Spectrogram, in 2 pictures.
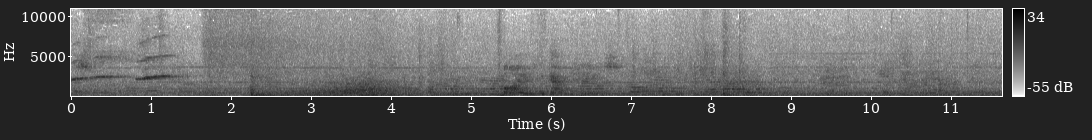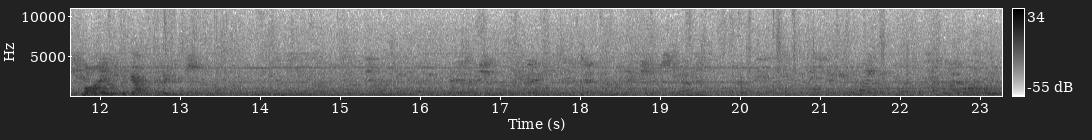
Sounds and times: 0.0s people 23.2s
0.0s train arriving and departing 23.2s
3.2s announcement 10.4s
11.0s announcement 19.6s

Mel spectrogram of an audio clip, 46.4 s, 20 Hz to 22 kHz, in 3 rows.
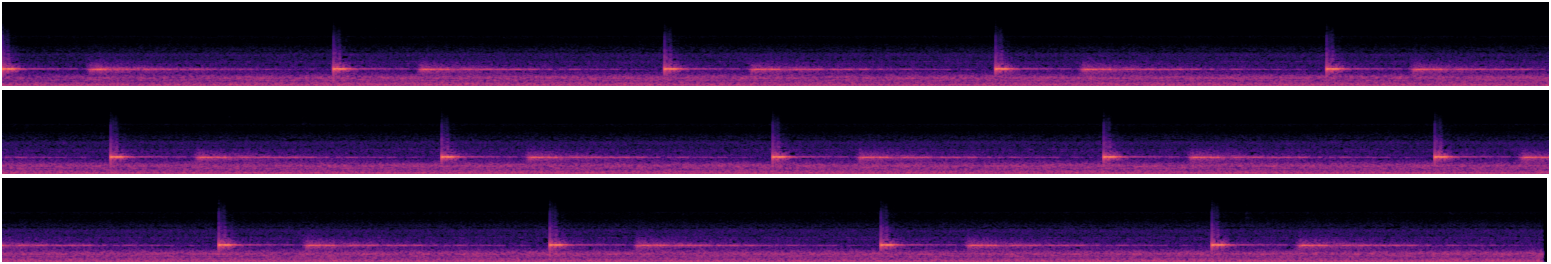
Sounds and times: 0.0s submarine sonar blip 46.3s

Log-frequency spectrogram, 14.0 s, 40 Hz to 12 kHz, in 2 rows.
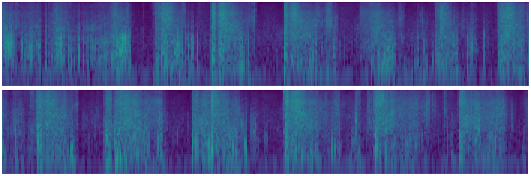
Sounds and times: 0.0s walking on snow of various depths 14.0s

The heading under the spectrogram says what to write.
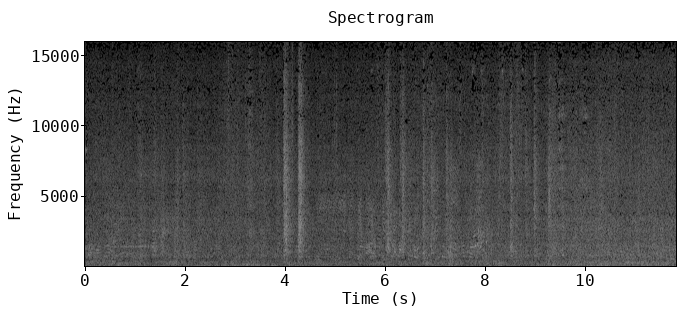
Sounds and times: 0.0s passenger commuter train 11.8s
0.1s thai chatter walla 11.8s

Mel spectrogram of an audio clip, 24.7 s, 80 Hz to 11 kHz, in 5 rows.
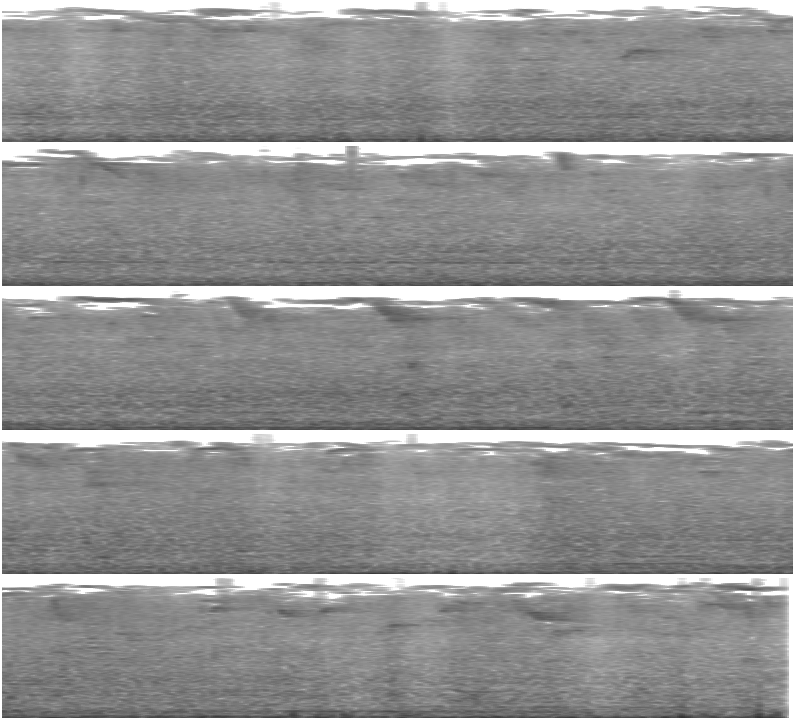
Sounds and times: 0.0s Starlings 24.6s

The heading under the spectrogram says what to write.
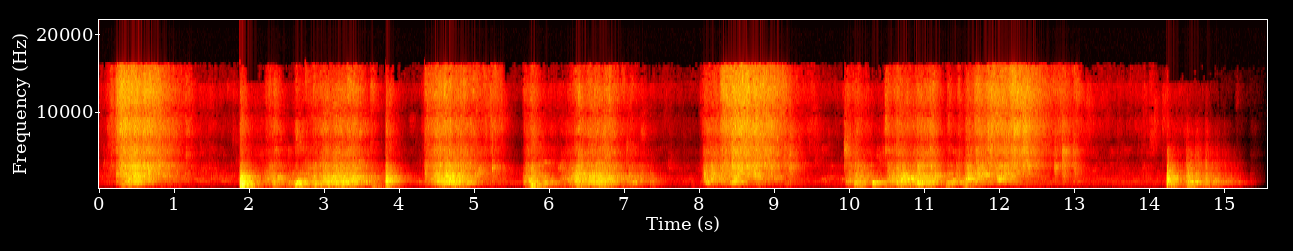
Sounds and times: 0.0s water 15.5s

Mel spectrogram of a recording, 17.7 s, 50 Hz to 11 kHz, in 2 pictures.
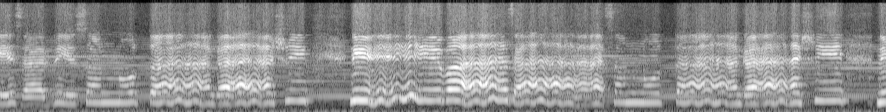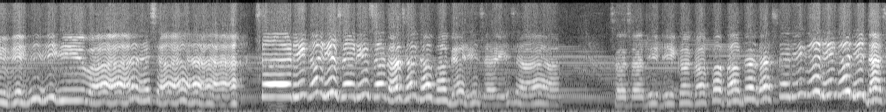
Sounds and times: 0.0s Carnatic varnam 17.7s

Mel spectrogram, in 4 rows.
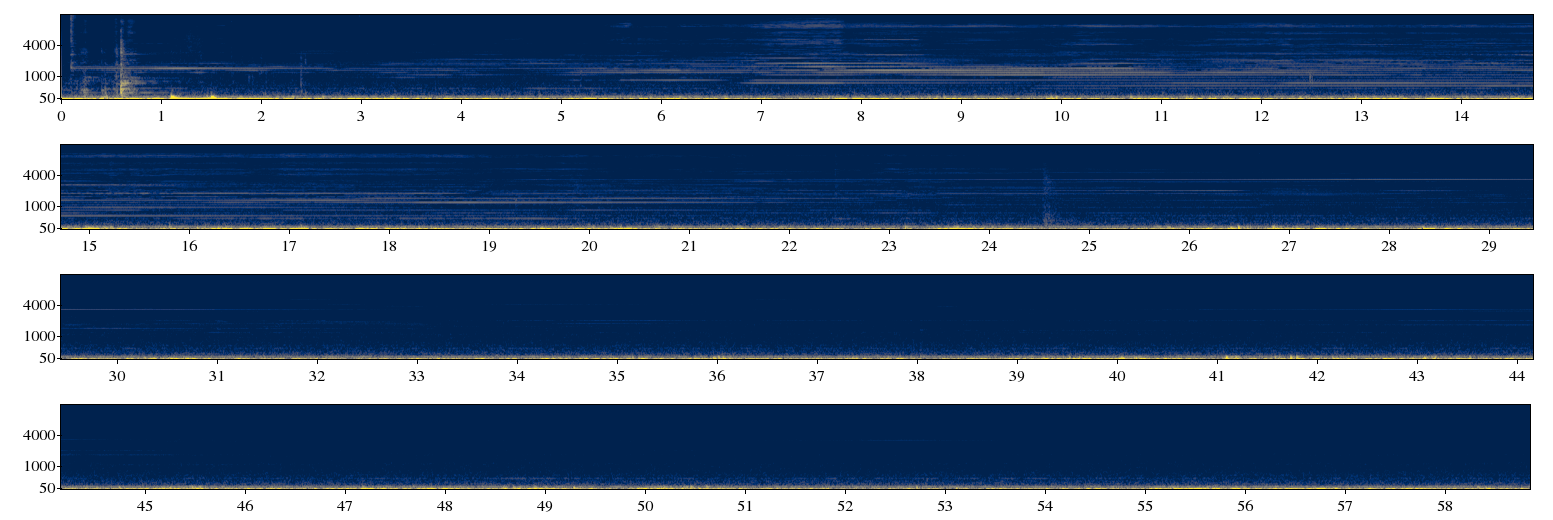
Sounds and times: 0.0s space heater 58.8s

